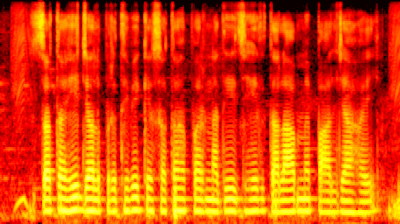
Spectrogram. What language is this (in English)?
Magahi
